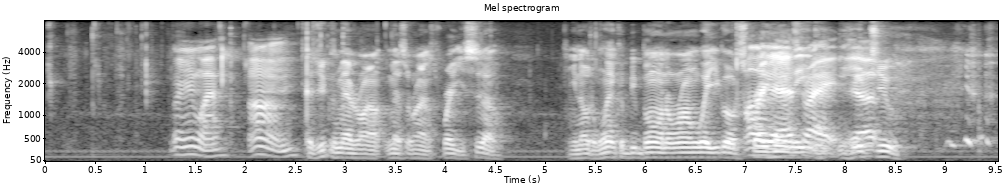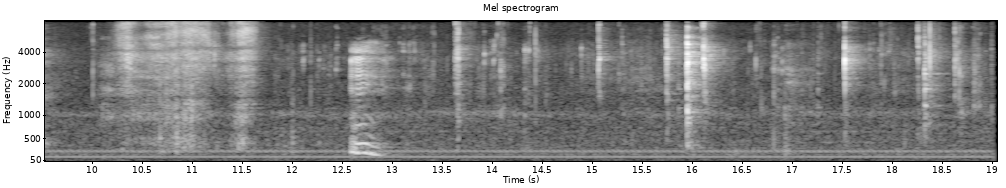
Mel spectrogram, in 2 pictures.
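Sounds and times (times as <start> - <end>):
chewing and biting food: 0.0 - 3.1, 11.4 - 19.0
steady low hum: 0.0 - 19.0.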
